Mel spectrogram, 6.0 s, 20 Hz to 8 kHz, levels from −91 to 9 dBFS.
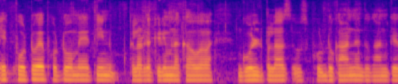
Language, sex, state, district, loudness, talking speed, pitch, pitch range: Hindi, male, Bihar, West Champaran, -19 LUFS, 190 wpm, 115 Hz, 115-120 Hz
